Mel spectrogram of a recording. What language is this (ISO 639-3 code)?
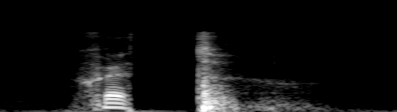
swe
